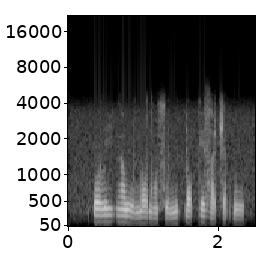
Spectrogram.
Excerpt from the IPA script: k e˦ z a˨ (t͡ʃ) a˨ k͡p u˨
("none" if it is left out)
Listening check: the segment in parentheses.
t͡ʃ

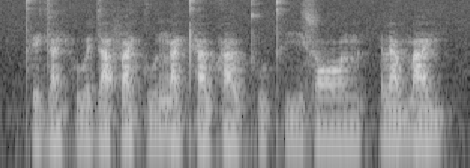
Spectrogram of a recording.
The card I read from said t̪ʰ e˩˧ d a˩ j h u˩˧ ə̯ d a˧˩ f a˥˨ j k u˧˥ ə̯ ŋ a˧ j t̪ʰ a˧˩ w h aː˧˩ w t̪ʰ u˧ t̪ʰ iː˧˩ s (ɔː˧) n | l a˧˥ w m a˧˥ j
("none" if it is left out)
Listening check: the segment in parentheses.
ɔː˧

